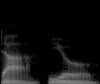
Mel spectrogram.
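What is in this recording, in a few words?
"tayo", concatenated syllables; Affixing experiment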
